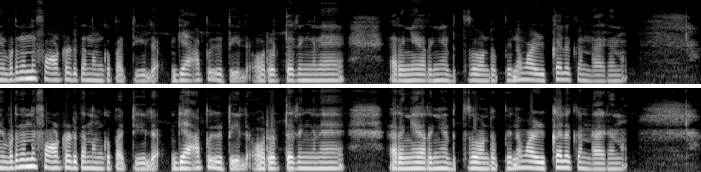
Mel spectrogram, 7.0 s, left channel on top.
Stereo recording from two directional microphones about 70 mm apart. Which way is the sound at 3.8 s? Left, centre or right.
Right.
